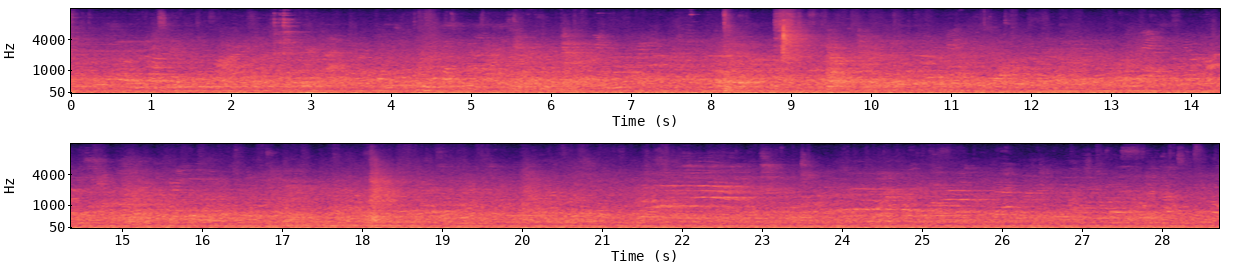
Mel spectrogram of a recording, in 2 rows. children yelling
0:21.6 0:23.1

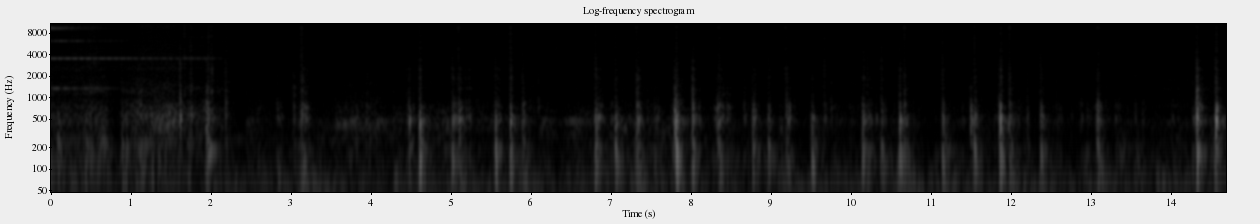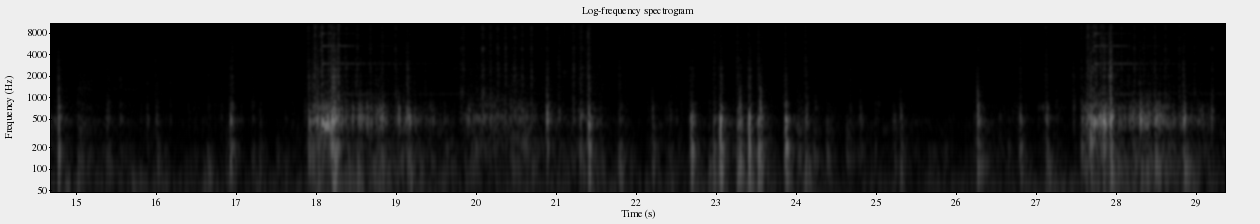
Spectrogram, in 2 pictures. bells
0:00.0 0:02.2, 0:18.0 0:20.2, 0:27.6 0:29.3

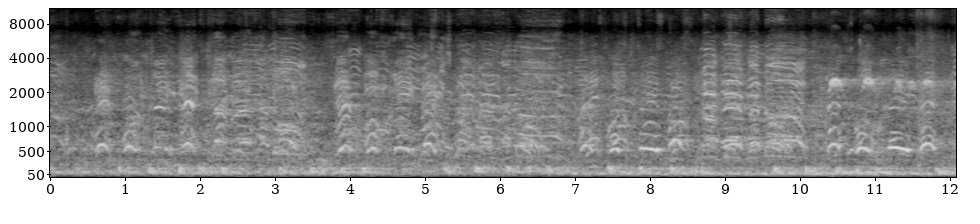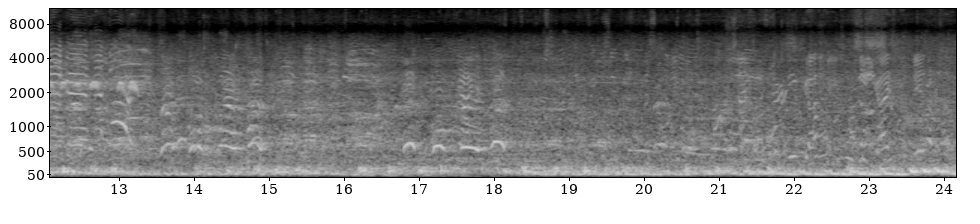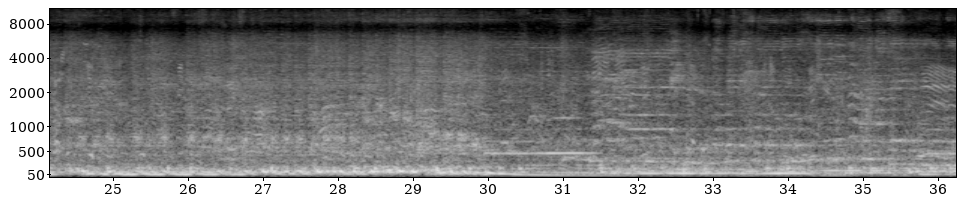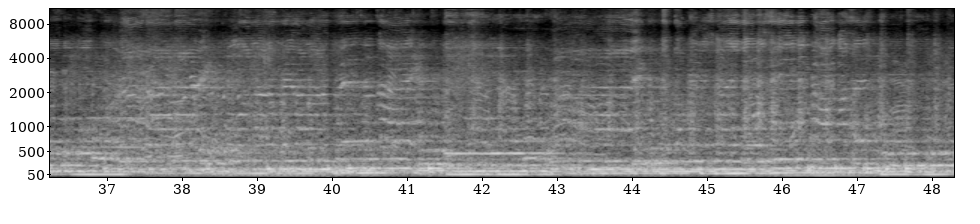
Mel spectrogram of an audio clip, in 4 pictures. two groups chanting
0:08.4 0:10.1

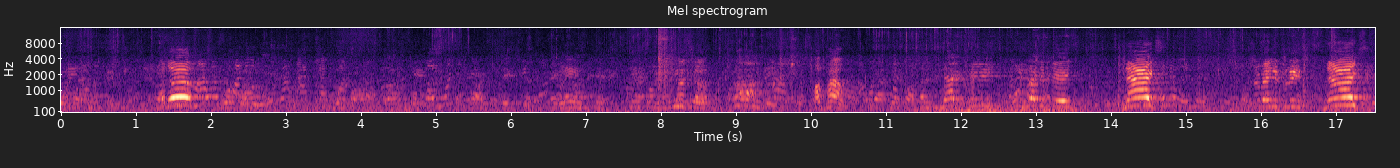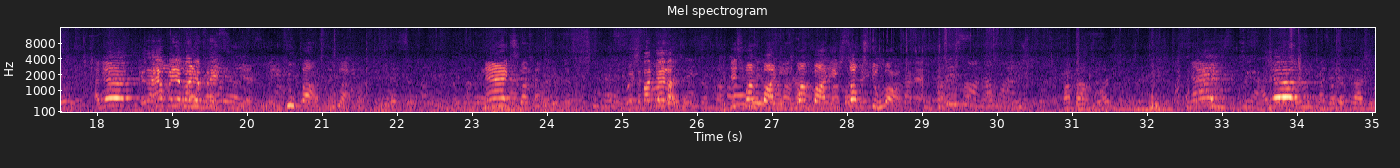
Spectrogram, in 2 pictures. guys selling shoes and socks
0:10.6 0:14.8

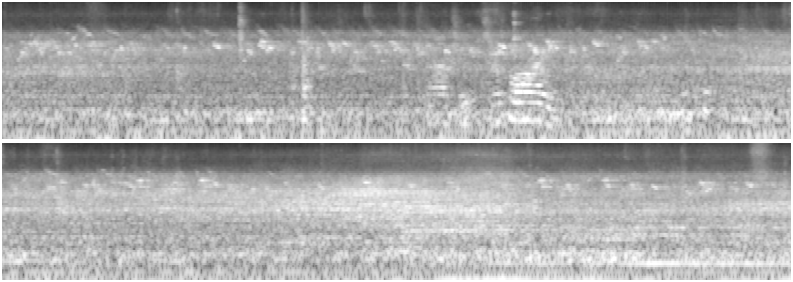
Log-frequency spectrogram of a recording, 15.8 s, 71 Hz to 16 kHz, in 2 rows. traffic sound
0:06.0 0:15.7

